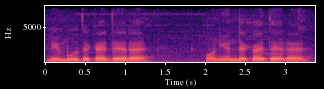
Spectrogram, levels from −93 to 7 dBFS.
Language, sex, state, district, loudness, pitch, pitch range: Hindi, female, Arunachal Pradesh, Lower Dibang Valley, -14 LUFS, 185 Hz, 180-185 Hz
